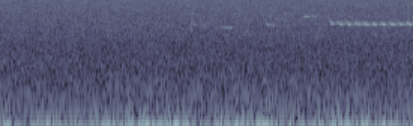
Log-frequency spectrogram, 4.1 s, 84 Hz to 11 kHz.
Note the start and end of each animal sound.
[2.20, 4.13] Winter Wren (Troglodytes hiemalis)

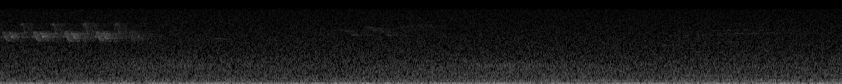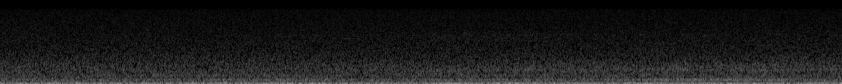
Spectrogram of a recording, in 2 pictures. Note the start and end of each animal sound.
[0.00, 1.52] Ovenbird (Seiurus aurocapilla)
[3.19, 4.44] Black-throated Blue Warbler (Setophaga caerulescens)
[6.74, 7.85] Yellow-rumped Warbler (Setophaga coronata)

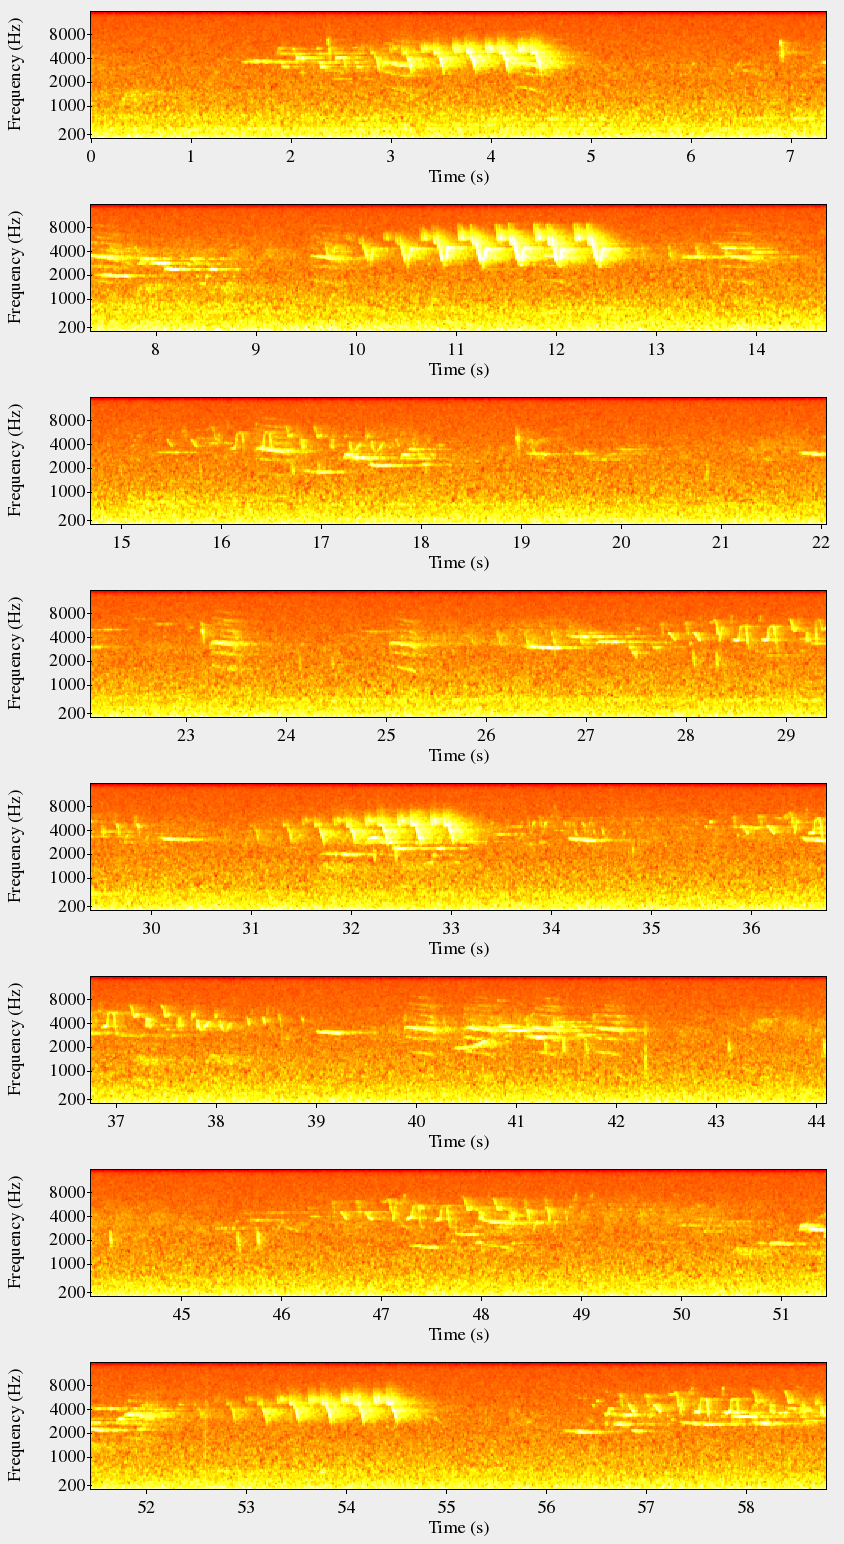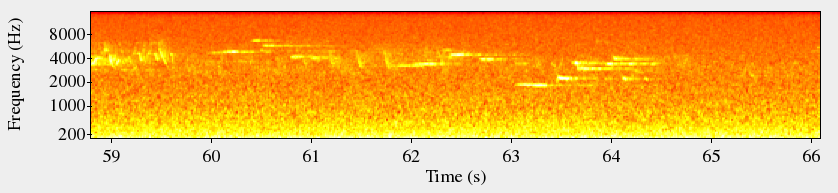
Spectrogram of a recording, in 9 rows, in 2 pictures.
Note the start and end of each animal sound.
[1.45, 3.14] Hermit Thrush (Catharus guttatus)
[2.16, 4.92] Ovenbird (Seiurus aurocapilla)
[2.83, 4.63] Blue Jay (Cyanocitta cristata)
[7.04, 7.83] Blue Jay (Cyanocitta cristata)
[7.07, 8.67] Hermit Thrush (Catharus guttatus)
[9.46, 10.07] Blue Jay (Cyanocitta cristata)
[9.48, 12.98] Ovenbird (Seiurus aurocapilla)
[13.10, 14.61] Hermit Thrush (Catharus guttatus)
[13.44, 14.25] Blue Jay (Cyanocitta cristata)
[15.34, 17.80] Indigo Bunting (Passerina cyanea)
[16.12, 16.84] Blue Jay (Cyanocitta cristata)
[16.64, 18.46] Hermit Thrush (Catharus guttatus)
[18.85, 20.32] Hermit Thrush (Catharus guttatus)
[21.66, 22.98] Hermit Thrush (Catharus guttatus)
[22.98, 23.65] Blue Jay (Cyanocitta cristata)
[24.86, 25.62] Blue Jay (Cyanocitta cristata)
[24.92, 27.15] Ovenbird (Seiurus aurocapilla)
[26.46, 28.02] Hermit Thrush (Catharus guttatus)
[27.61, 30.05] Indigo Bunting (Passerina cyanea)
[29.89, 30.78] Hermit Thrush (Catharus guttatus)
[30.68, 33.34] Ovenbird (Seiurus aurocapilla)
[31.66, 33.50] Hermit Thrush (Catharus guttatus)
[34.17, 34.78] Hermit Thrush (Catharus guttatus)
[35.66, 38.34] Indigo Bunting (Passerina cyanea)
[38.82, 39.79] Hermit Thrush (Catharus guttatus)
[39.66, 42.43] Blue Jay (Cyanocitta cristata)
[45.30, 46.58] Hermit Thrush (Catharus guttatus)
[46.32, 49.19] Indigo Bunting (Passerina cyanea)
[47.08, 49.15] Hermit Thrush (Catharus guttatus)
[50.45, 51.60] American Crow (Corvus brachyrhynchos)
[50.49, 52.51] Hermit Thrush (Catharus guttatus)
[52.55, 54.90] Ovenbird (Seiurus aurocapilla)
[56.03, 58.84] Hermit Thrush (Catharus guttatus)
[56.49, 59.72] Indigo Bunting (Passerina cyanea)
[60.08, 64.62] Hermit Thrush (Catharus guttatus)

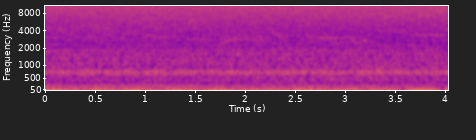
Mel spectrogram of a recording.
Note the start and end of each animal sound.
[0.00, 3.33] Purple Finch (Haemorhous purpureus)
[3.23, 4.03] Black-capped Chickadee (Poecile atricapillus)

